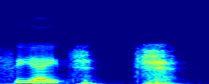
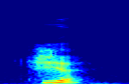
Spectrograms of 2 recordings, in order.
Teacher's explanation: Remember, it's voiceless for that ch, ch, and voiced for j.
